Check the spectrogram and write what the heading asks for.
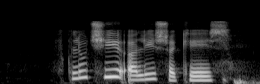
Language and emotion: Russian, sad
